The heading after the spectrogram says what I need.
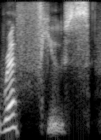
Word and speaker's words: refuse: sounds like cyst pharmacist refuse if it's a verb i refuse to go few another y u for every fuse it can be a noun and if it's a noun refuse stress on the first syllable means garbage obligation obligation i have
